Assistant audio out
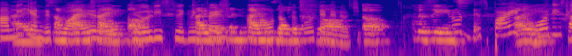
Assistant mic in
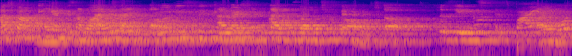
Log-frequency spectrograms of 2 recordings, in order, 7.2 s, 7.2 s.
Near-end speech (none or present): none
